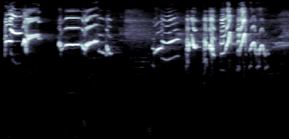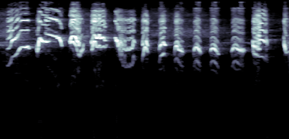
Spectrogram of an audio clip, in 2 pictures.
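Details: Oriental magpie-robin in 'ngobra' style, used as a lure to provoke other birds into singing: dense run of loud, varied whistles and sharp chirps, many notes rising and falling, ending in rapid, evenly repeated strokes.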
